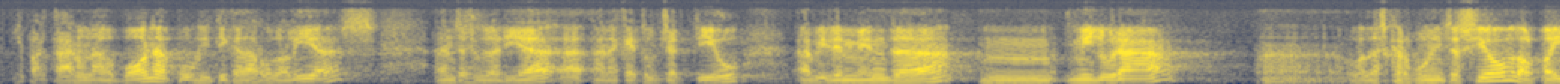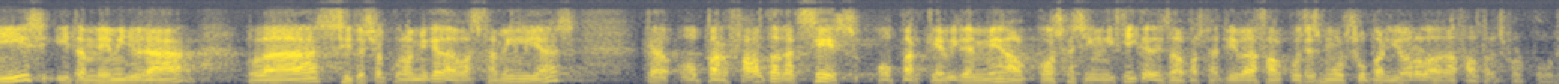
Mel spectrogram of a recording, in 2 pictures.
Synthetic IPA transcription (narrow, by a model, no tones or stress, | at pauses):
ipəɾt̪a̰nunəβɔnəpulit̪ikəðəruðəliəsənzəʒuðəɾiəəːnəkɛt̪ubʒək̚t̪iw | əβ̞iðemːend̪ə | miʎuɾa | ləðəskəɾβunid͡zəsioðəlˠpəizit̪əmbemiʎuɾa | ləsit̪uəsioəkunɔmikəðələsfəmiliəs | kəʔopəɾfalˠt̪əðəksezopəɾkɛəβ̞iðemːenəlˠkɔskəsiɡnifikəðezðələpəɾspək̚t̪iβəəfalˠkɔzezmɔlˠt̪supəɾioɾələðəfalˠt̪ɾənspɔɾt̪̚pṵβlik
